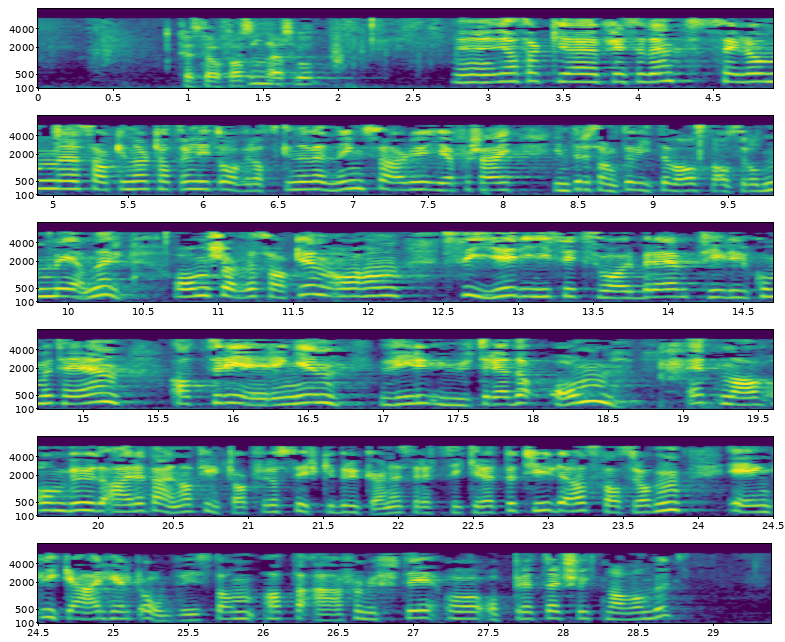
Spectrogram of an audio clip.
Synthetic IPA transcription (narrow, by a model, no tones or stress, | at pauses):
kʰɾɪst̪ɔfəsɔnd̪æʂɡu | jɑːt̪ʰɑkːpʰɾɛsɪd̪ɛnt̪sɛlːɔmsɑːkənhɑʈʰɑt̪ːɛnlɪt̪ːoːʋəɾɑskənəʋɛnːɪŋsɔæɖɛjʊɪːɑfɔʂæɪ | ɪnt̪əɾəsɑŋt̪ɔʋiːt̪əʋɑːst̪ɑːt̪sɾoːd̪n̩meːnəɾ | ɔmʂøːlʋəsɑːkənɔhɑnsiːəɾɪsɪt̪sʋɑːɾbɾeːʋt̪ʰɪlkʰʊmɪt̪ʰeːən | ʔɑt̪ɾɛjeːɾɪŋənʋɪlʉːt̪ɾeːd̪əʔɔmʔɛt̪nɑːʋɔmbʉːd̪æɾɛt̪æɪnɑt̪ʰɪlt̪ʰɑːkfɔɾɔst̪ʏɾkəbɾʉːkæɳəsɾɛt̪sɪkːəɾheːt̪̚bət̪ʰyːɖɛɑt̪st̪ɑːt̪sɾoːd̪n̩eːɡənt̪lɪɪkːəæɾɦeːlt̪ɔbʋiːst̪ɔmɑt̪̚d̪ɛʔæɾfɔɳʉft̪ɪʔɔʔɔpːɾɛt̪ːəɛt̪ʂɭiːk̚t̪nɑːʋɔmbʉːd̪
